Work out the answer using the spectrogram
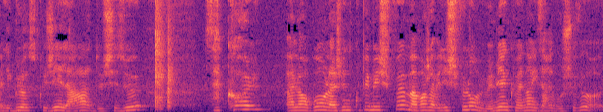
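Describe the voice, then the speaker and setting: A woman's voice: on the high side, slight background noise. A woman, chatting casually through a makeup review, rambling and often correcting herself mid-sentence. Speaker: beauty vlogger.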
